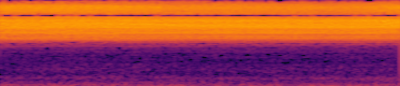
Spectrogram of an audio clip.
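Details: Male cicada singing on a tree trunk among several cicadas, some males singing with wings spread and abdomen raised: a steady, dense, hissing high-pitched buzz held without break, with no other clear sounds.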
